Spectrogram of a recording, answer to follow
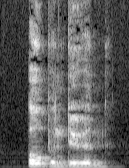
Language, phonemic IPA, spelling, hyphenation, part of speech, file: Dutch, /ˈoː.pə(n)ˌdyu̯ə(n)/, openduwen, open‧du‧wen, verb, Nl-openduwen.ogg
- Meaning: to push open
